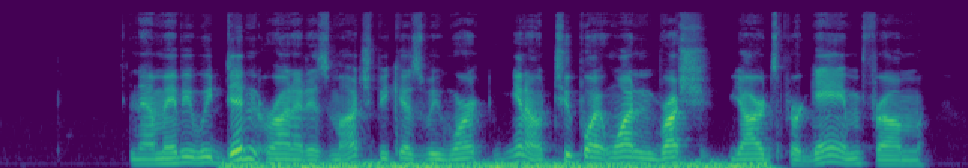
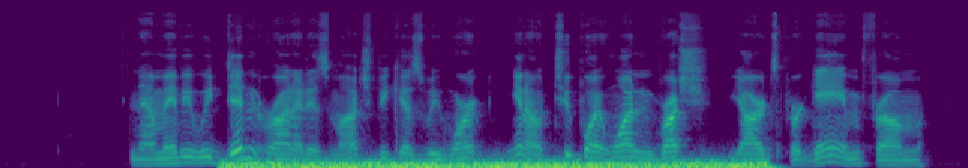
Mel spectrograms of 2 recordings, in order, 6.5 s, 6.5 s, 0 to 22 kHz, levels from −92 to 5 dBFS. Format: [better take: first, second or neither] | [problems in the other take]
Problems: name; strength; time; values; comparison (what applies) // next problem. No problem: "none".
first | low rumble; loud; from 1.5 to 5 s; 6 dB below the speech; faint in the first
